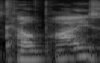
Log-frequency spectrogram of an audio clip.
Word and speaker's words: Kelpies: Kelpies, that's how you say it.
